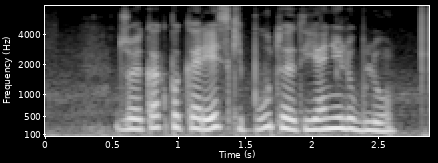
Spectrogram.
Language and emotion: Russian, neutral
